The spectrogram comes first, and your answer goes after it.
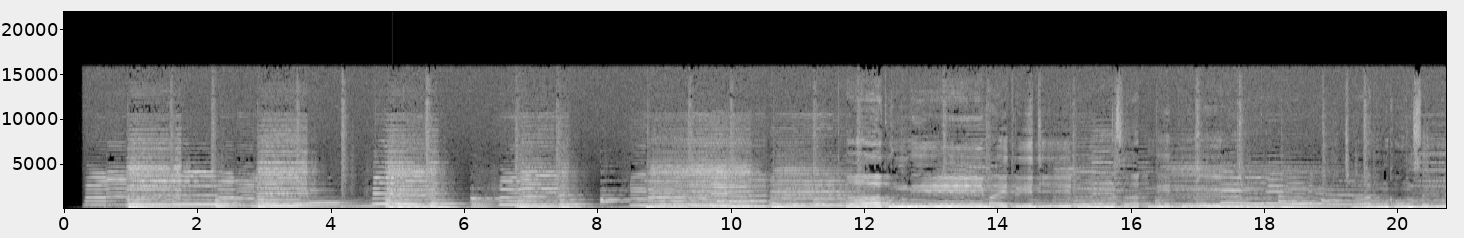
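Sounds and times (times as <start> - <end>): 
waltz music: 0.3 - 20.7.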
